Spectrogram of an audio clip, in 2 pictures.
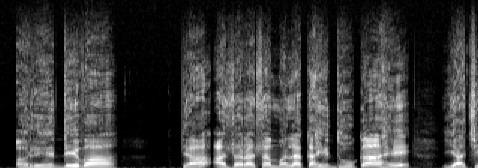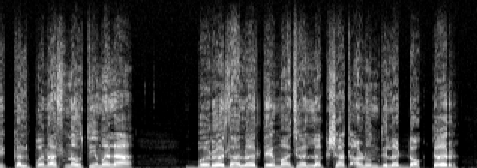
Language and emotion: Marathi, surprised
